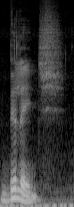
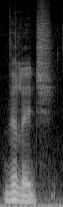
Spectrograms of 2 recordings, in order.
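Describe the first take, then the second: First: It is said with a Filipino accent. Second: It is said with a standard English accent. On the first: The speaker calls it right. "say village" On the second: The speaker calls it wrong. "instead of village"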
